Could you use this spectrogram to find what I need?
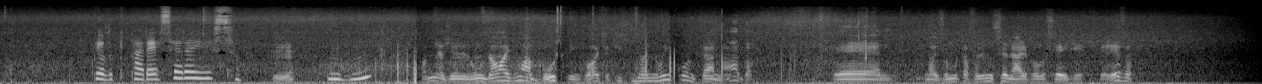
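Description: An elderly man speaks calmly up close.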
